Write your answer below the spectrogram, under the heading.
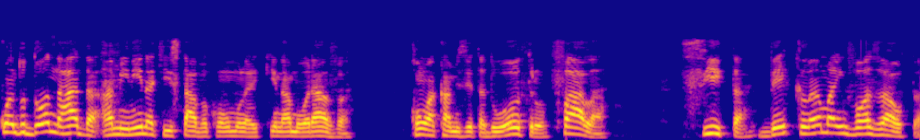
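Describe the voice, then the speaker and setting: Dry and close with no echo, a man's fairly high voice has a dark, mellow tone and very wide pitch swings. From Osasco, São Paulo, Brazil. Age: 20s. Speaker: podcast guest. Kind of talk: casual chat with storytelling.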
